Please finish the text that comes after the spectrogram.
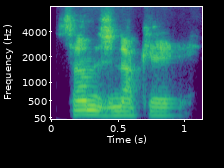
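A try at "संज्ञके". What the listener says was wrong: I think it's called Gyake, just like Yaga, like JN is pronounced Gya, like Samyake.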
